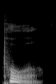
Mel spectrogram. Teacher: a short, quick back vowel sound. Your lips should be slightly rounded and relaxed, not spread wide. Think of the effortlessness needed to quickly pull something towards you.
